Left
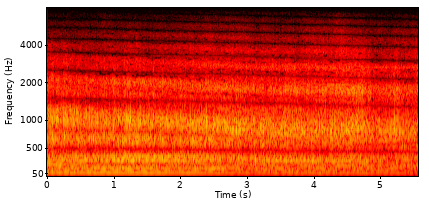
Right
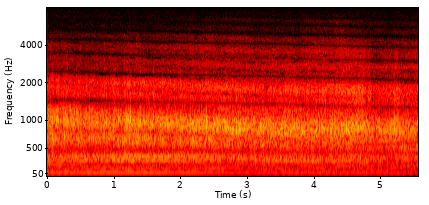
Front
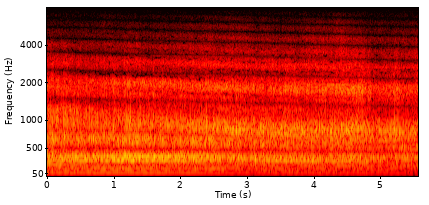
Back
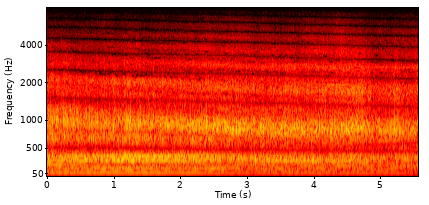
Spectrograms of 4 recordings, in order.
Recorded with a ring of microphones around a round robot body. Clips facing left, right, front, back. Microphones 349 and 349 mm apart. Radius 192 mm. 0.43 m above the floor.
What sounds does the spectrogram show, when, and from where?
0.0 s a helicopter: 115° left; by 5.6 s 120° left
